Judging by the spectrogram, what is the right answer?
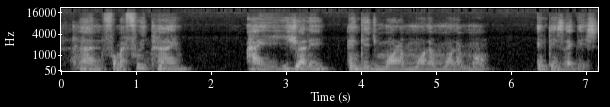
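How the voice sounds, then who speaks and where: Somewhat breathy and fairly high-pitched, a man speaks with fairly even intonation and long, frequent pauses. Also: fairly slow pace. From Nigeria. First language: Yoruba. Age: 30s. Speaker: YouTube creator. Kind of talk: live stream chat. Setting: live stream. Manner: halting, with many fillers.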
